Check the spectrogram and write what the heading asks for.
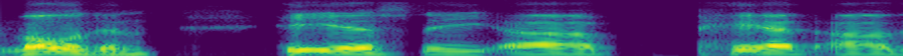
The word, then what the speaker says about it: Volodin: Now this is when somebody's trying to hit me the pronunciation. Volodin.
